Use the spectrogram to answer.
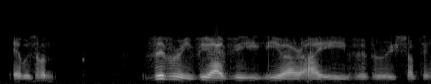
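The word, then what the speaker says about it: Viverie: How do you spell that? It was on Vivery, V-I-V-E-R-I-E, Vivery, something like Who that.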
